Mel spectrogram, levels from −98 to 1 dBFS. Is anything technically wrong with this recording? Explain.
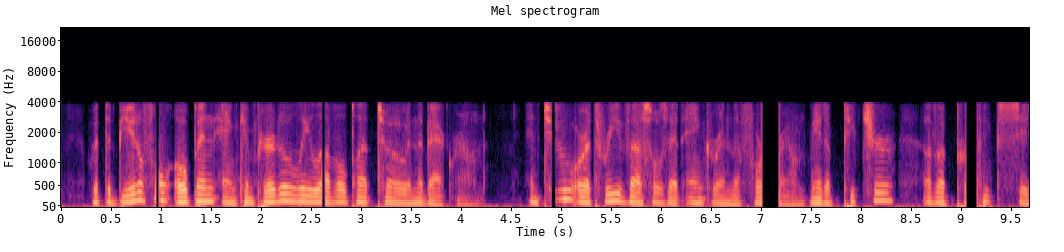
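Yes. There is packet loss on an ADPCM call, in five places: 0.94 to 1.00 s, 2.60 to 2.65 s, 4.90 to 5.04 s, 7.00 to 7.32 s, and 9.04 to 9.27 s. The first three drop 40 ms of speech each, which fits a couple of lost packets. The last two drop 180 ms and 120 ms. Each gap is filled with hard-edged silence. The decoder's predictor and step size then no longer match the sender's. So the speech returns with brief distortion. The G.726 telephone coding, which sounds like 32 kbit/s, adds only light grit.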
